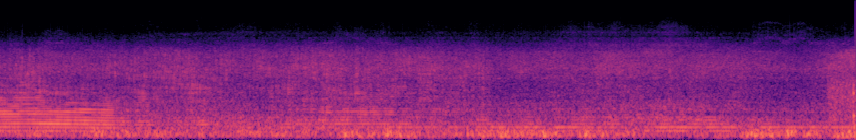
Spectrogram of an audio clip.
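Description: An aircraft at DFW Airport gives a sustained droning engine roar with a steady tonal hum, moderately loud and slightly distant, holding evenly throughout.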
